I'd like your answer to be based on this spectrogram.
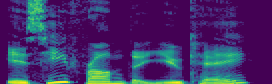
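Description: Woman with a low voice reading test questions, lots of rise and fall, slow, dry close mic. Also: big pitch swings, no room sound. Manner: slow, carefully enunciated questions for learners. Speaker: listening test reader. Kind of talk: scripted textbook dialogue reading.

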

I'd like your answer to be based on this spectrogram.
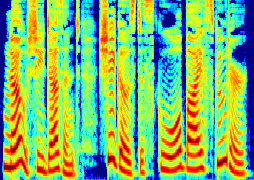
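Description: Slow, high, lively woman reader. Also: no echo, studio quality. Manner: slow, carefully enunciated for learners. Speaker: listening test reader. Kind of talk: scripted textbook dialogue reading.

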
